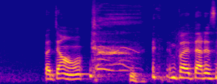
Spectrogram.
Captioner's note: chuckling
